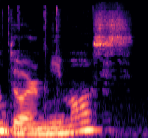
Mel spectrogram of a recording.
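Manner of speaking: ordinary talk, nothing marked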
